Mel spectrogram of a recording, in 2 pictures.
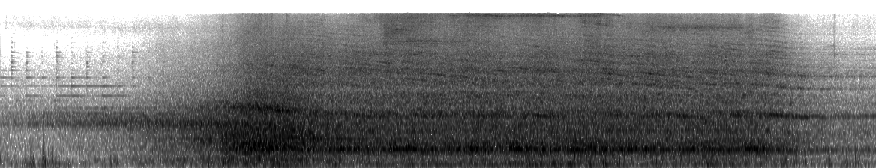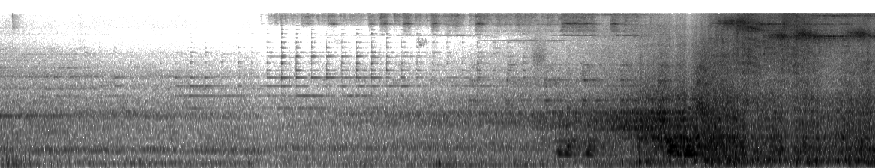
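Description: An Amtrak Northeast Regional train passes at speed, swelling over the first four seconds and fading after about thirteen. Near the end an Acela Express trainset comes in, sounding short horn blasts, and rolls past loudly with wheel noise.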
